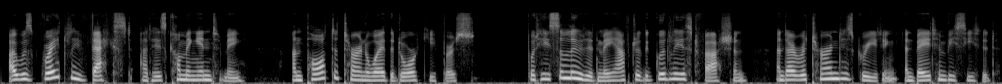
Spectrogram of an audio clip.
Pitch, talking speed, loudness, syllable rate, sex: 210 Hz, 210 wpm, -21 LUFS, 5.9 syllables/s, female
